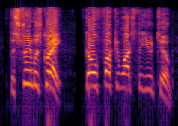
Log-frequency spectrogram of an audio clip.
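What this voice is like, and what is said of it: Screaming, riled-up angry voice. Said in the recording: “Now I'm screaming in my car while people are fucking walking by on the street. I look like a maniac.”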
